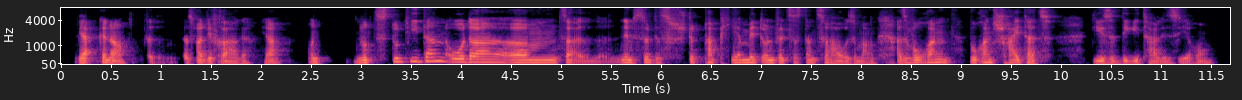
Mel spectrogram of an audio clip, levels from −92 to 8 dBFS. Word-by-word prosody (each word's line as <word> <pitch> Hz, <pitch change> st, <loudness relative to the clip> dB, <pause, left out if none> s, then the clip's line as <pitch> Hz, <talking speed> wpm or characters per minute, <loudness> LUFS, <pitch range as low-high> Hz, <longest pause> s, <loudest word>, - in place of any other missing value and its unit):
Ja, -, -, +5 dB
genau. 105 Hz, -4 st, +3 dB, 0.2 s
D -, -, -4 dB, 0.3 s
das 115 Hz, 0 st, -4 dB
war 120 Hz, -, +4 dB
die 115 Hz, -, +1 dB
Frage, 100 Hz, -2 st, -2 dB
ja. 105 Hz, +1 st, -3 dB
Und 110 Hz, +1 st, -2 dB, 0.3 s
nutzt 125 Hz, +6 st, -1 dB
du -, -, +6 dB
die 175 Hz, +1 st, -2 dB
dann 200 Hz, 0 st, +3 dB
oder, 145 Hz, -5 st, +5 dB
ähm, 125 Hz, 0 st, +3 dB
sa 135 Hz, -, 0 dB
nimmst 125 Hz, +4 st, -2 dB
du 140 Hz, -, +3 dB
das 115 Hz, -1 st, -6 dB
Stück -, -, -5 dB
Papier 130 Hz, 0 st, -1 dB
mit 130 Hz, -1 st, +2 dB
und 125 Hz, +1 st, +3 dB
willst 120 Hz, -1 st, -2 dB
es 115 Hz, -, -9 dB
dann 120 Hz, -1 st, -2 dB
zu 125 Hz, 0 st, -3 dB
Hause 100 Hz, -1 st, -3 dB
machen? 95 Hz, -2 st, -6 dB, 0.2 s
Also 110 Hz, +1 st, -1 dB
woran 130 Hz, +1 st, +1 dB, 0.2 s
woran 125 Hz, +1 st, +1 dB
scheitert -, -, -1 dB, 0.4 s
diese 100 Hz, -2 st, 0 dB
Digitalisierung? 100 Hz, +2 st, -4 dB
120 Hz, 180 wpm, -26 LUFS, 105-130 Hz, 0.4 s, du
